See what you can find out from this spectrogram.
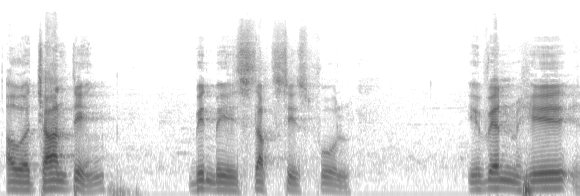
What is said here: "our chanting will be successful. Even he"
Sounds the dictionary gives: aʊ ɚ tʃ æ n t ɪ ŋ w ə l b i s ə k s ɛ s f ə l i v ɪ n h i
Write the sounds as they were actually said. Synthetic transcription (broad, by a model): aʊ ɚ tʃ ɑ n t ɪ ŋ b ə n b i s ə k s ɛ s f ə l i v ɪ n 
